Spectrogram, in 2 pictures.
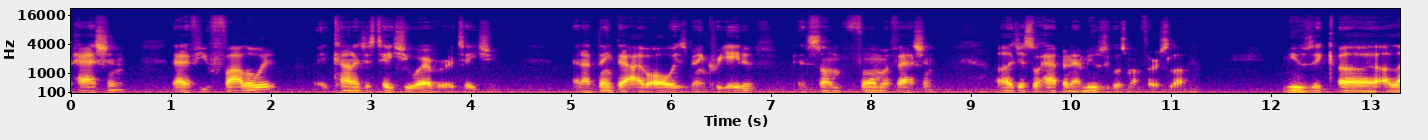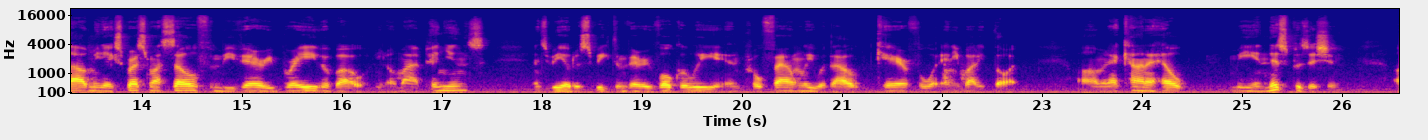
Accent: United States; I'm American, right? Mm-hmm. I was born here.

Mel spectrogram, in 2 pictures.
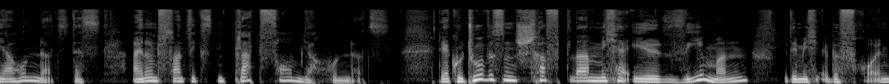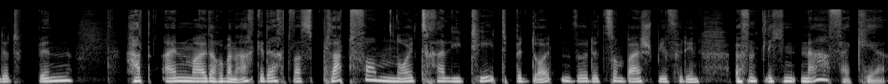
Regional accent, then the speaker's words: Berlin, Germany; Ich bin in West-Berlin aufgewachsen.

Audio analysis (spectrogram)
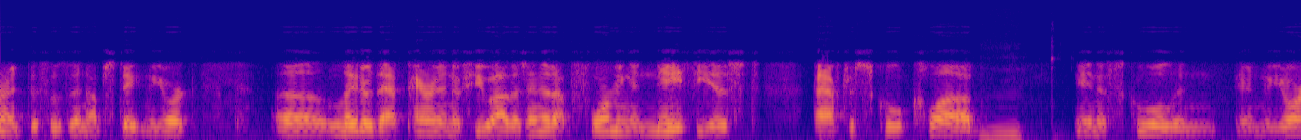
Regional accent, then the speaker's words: Portugal; moved away as an adult; also born or lived in Vermont; now in United States; I'm from Europe. I was born and raised in Portugal

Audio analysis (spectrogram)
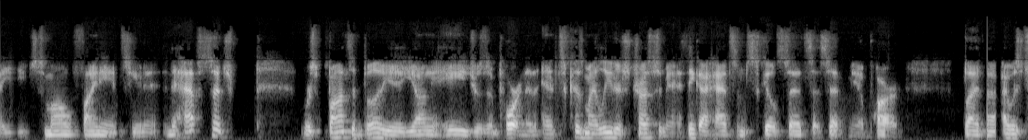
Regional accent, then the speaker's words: Layton, Utah, United States; moved away; also born or lived in Ogden, Utah; I'm a soldier from Utah. I was born in Ogden. I was raised in Layton

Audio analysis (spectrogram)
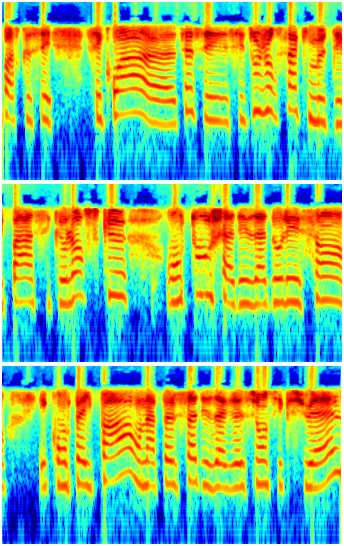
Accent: Quebec, Canada; chez nous au Québec

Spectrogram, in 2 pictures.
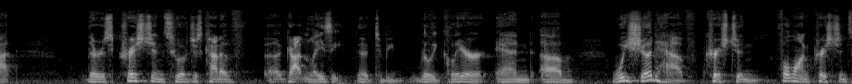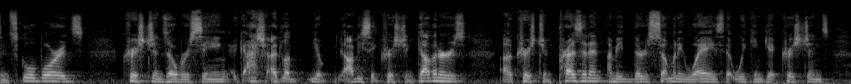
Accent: California, United States; I'm from California.

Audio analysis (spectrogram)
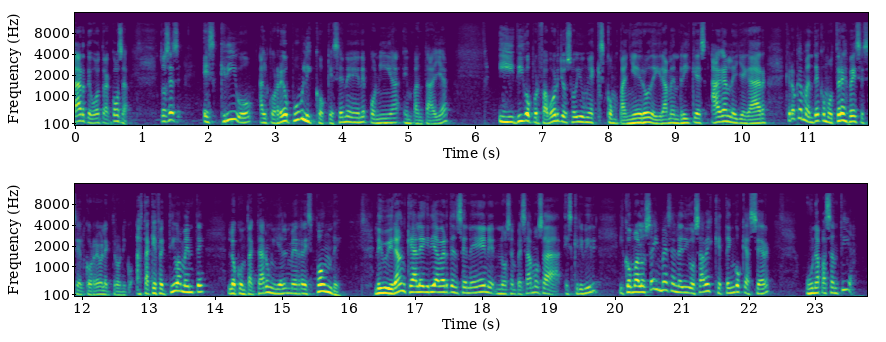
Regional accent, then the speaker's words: Cuba; moved away as an adult; also born or lived in Toronto, Canada / Canada; now in Miami, United States; nací en Cuba y me formaron como proletario

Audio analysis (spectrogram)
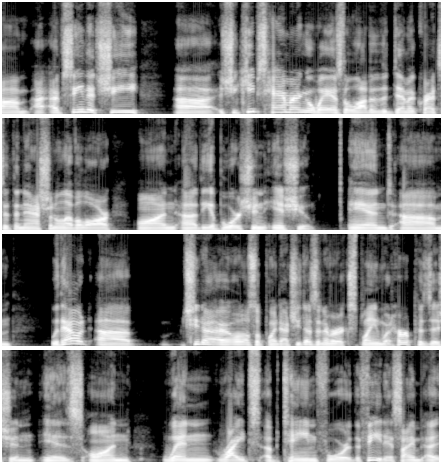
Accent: New York City, New York, United States; moved away; I'm originally from New York

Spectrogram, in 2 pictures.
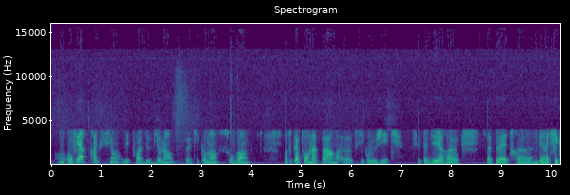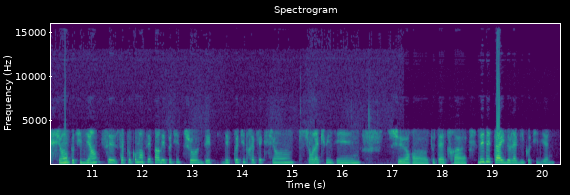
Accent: France; now in Israel; en tant que Français aussi

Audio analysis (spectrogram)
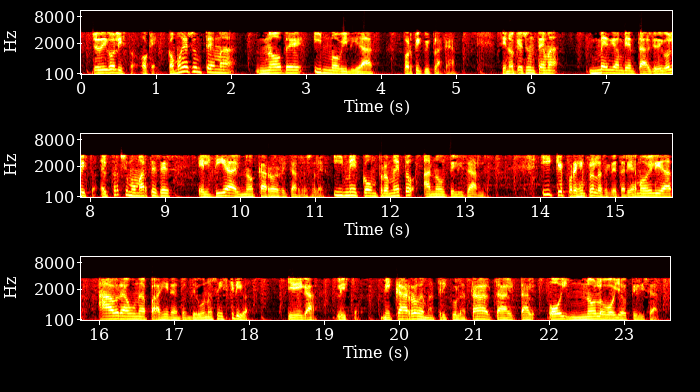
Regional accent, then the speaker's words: Colombia; los colombianos también cumplimos

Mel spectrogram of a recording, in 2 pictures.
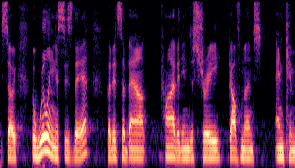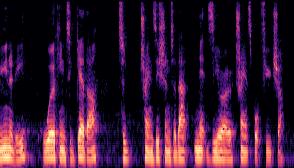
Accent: Queensland, Australia; I'm from Queensland

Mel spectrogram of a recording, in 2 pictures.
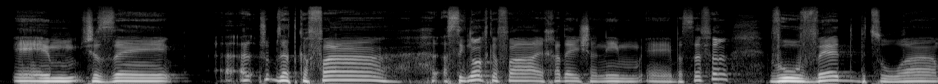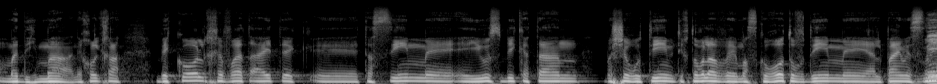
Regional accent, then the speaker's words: Israel; אני לא אמריקאי, אני ישראלי

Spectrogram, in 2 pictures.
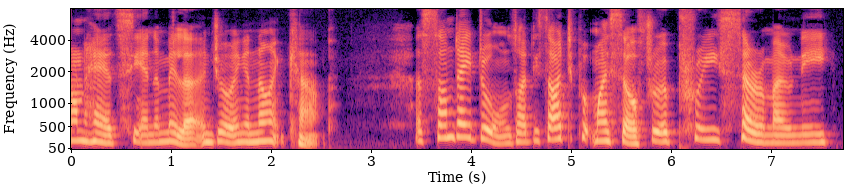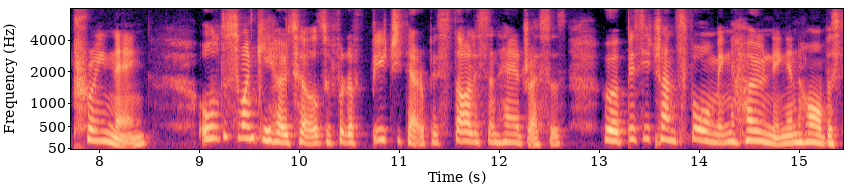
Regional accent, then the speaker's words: London, United Kingdom; I'm from London

